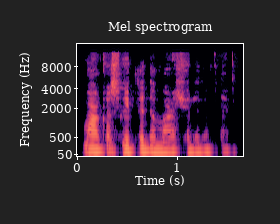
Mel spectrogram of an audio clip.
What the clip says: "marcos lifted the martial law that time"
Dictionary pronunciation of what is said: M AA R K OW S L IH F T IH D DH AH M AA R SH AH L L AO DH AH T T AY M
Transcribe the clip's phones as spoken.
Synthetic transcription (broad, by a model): M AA R K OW S L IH P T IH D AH M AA R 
